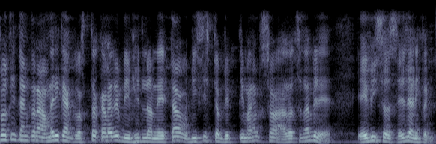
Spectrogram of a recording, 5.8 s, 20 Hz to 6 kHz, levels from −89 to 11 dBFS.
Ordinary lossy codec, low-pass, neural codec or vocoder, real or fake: none; 5.4 kHz; codec, 44.1 kHz, 3.4 kbps, Pupu-Codec; fake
